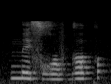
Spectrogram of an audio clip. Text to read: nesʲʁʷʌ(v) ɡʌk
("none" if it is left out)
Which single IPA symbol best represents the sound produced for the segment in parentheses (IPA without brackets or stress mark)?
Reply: v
